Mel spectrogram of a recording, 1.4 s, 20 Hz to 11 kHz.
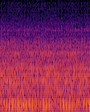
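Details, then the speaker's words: Wen 3100-watt inverter generator in eco mode, powering an RV, no oil change in six months: small engine holding a steady, even putter with no misses or knocks; idling quietly and smoothly. "It runs pretty smoothly. And that's without an oil change in 6 months."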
